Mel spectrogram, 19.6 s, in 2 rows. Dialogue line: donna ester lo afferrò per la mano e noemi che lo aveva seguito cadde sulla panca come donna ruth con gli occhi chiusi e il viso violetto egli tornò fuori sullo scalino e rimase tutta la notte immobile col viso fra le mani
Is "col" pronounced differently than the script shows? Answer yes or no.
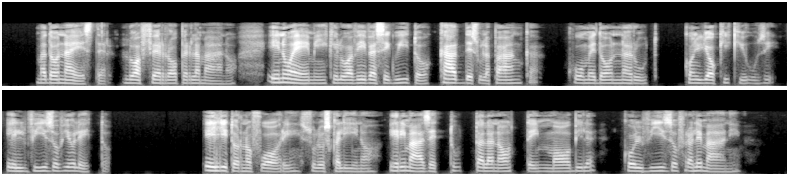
no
